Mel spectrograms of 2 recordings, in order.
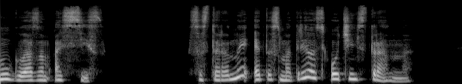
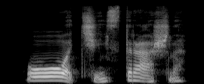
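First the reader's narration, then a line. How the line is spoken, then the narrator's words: Snorting cat. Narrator (Russian): фыркнул кот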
